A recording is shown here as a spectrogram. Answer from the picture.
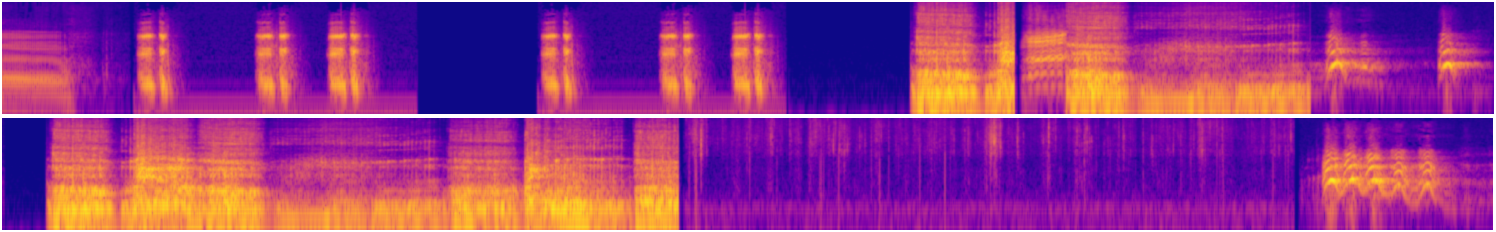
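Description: A string of different animal calls. First come short calls in groups of three, then a run of loud, long calls, and dog barking near the end.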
